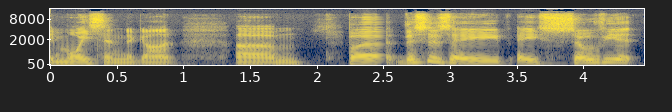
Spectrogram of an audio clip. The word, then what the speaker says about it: Mosin Nagant: And it is actually impossible to pronounce this name correctly in any one language, but the correct pronunciation would be Mosin Nagant.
